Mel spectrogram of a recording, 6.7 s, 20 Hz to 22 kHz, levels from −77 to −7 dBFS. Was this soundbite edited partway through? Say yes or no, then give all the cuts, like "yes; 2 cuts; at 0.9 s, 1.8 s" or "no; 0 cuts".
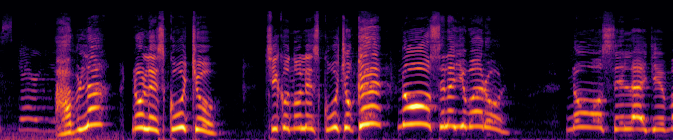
yes; 1 cut; at 1.2 s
